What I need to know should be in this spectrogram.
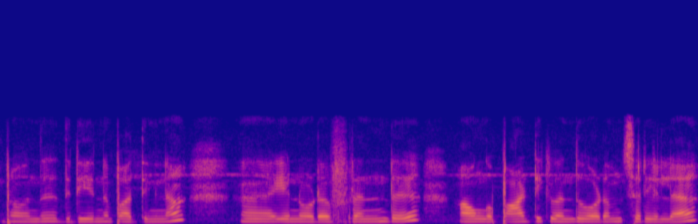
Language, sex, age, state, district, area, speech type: Tamil, female, 30-45, Tamil Nadu, Ariyalur, rural, spontaneous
